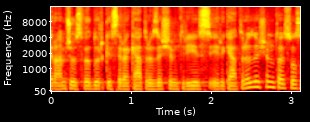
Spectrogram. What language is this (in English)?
Lithuanian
